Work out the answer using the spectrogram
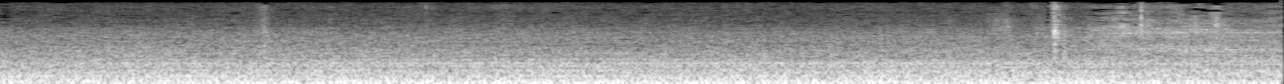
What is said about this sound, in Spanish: Se hace la noche y nos dirigimos en el coche de Jesús García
